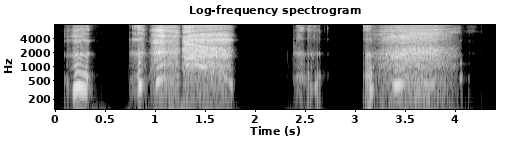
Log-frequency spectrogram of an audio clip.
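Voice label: Vox Sad, Japanese; Veronica; kingsraid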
